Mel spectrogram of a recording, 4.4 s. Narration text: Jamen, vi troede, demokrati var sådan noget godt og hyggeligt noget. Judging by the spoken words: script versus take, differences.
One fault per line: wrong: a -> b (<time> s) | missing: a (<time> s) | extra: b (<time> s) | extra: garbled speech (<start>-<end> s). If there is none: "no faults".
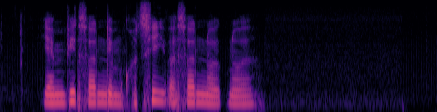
wrong: troede -> sådan (0.8 s)
missing: godt og hyggeligt (2.3 s)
